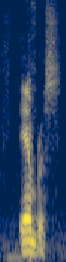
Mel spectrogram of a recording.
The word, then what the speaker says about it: Ambrus: didn't practice Ambrose before I kind of put the emphasis on the first part of the word I thought I got that right Ambrose yeah I love it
